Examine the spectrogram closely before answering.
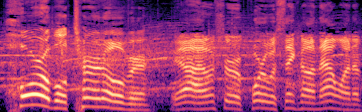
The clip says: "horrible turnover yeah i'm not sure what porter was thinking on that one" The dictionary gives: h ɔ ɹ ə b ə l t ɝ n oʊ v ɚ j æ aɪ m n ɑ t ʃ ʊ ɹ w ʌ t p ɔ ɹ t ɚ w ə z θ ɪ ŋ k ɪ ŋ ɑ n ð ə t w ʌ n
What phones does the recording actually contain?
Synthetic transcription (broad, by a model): h ɔ ɹ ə b l t ɝ n oʊ v ɚ j æ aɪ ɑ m ʃ ʊ ɹ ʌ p ɔ ɹ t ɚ w ə z θ ɪ ŋ k ɪ ŋ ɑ n ð ə t w ʌ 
